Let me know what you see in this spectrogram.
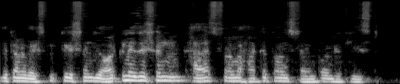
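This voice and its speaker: A man with a fairly high pitch talks in a somewhat breathy voice, his pitch varying in an ordinary way. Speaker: hackathon jury member. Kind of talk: pitch feedback critique. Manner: firm, probing; too quiet at first.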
